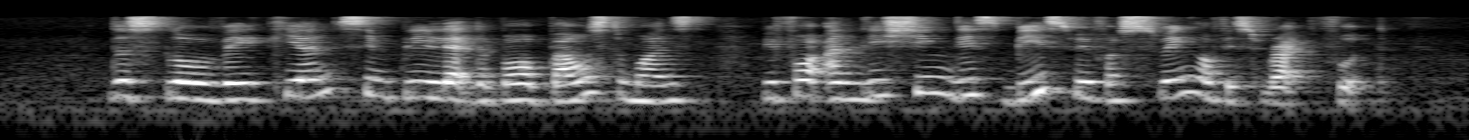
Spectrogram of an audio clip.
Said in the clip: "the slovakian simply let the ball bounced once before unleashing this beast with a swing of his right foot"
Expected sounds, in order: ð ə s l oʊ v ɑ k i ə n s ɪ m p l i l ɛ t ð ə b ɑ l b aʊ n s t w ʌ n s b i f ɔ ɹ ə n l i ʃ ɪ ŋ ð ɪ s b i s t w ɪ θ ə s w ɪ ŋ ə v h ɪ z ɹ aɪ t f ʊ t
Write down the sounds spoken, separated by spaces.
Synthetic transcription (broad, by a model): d ə s l oʊ v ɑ k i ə n s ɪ m p l i l ɛ t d ə b ɑ l b aʊ n s t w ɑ n s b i f ɔ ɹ ə n l i ʃ ɪ ŋ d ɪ s b i s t w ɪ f ə s w ɪ ŋ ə f h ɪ s ɹ aɪ t f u t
